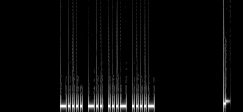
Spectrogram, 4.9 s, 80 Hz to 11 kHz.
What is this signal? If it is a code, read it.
Morse code, heard as a keyed tone, about 30 wpm, 700 Hz. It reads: 6DV4
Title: All Cut Numbers - 4-Digit 30wpm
